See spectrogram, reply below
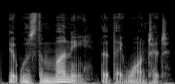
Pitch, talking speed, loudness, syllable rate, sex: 95 Hz, 240 wpm, -20 LUFS, 6.0 syllables/s, male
